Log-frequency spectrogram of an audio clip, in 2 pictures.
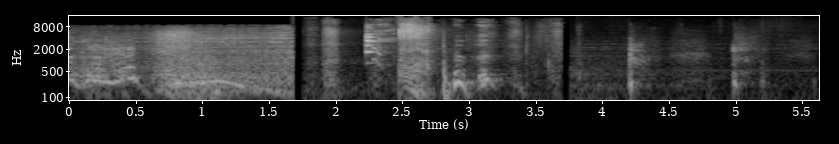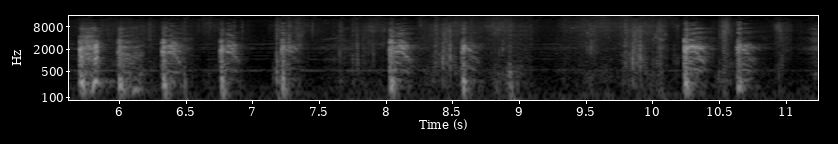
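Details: Acted sneezes and coughs from a supercut of movie scenes: loud breathy sneeze and cough bursts followed by a rapid string of short coughs.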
